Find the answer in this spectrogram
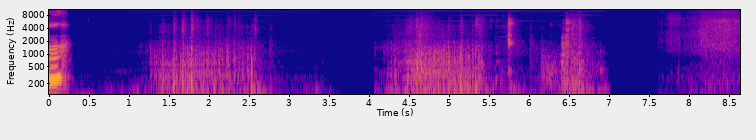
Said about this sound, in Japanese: じゃあさっきのシャンプー台の方どうぞ。はーい、いらっしゃい。じゃあまた椅子の方動くよ。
